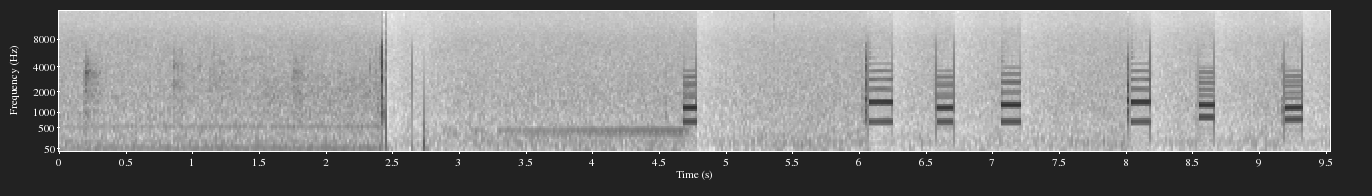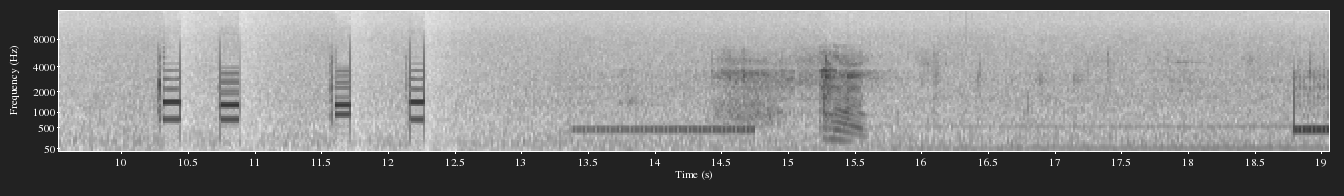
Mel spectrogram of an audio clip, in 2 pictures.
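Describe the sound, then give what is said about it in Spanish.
A steady dial tone gives way to a quick series of touch-tone beeps as a number is keyed in to call Chicago, followed by a brief tone and line noise, with no one speaking. “Espérese para que usted, para llamar a Chicago para que hable con José Antonio”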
